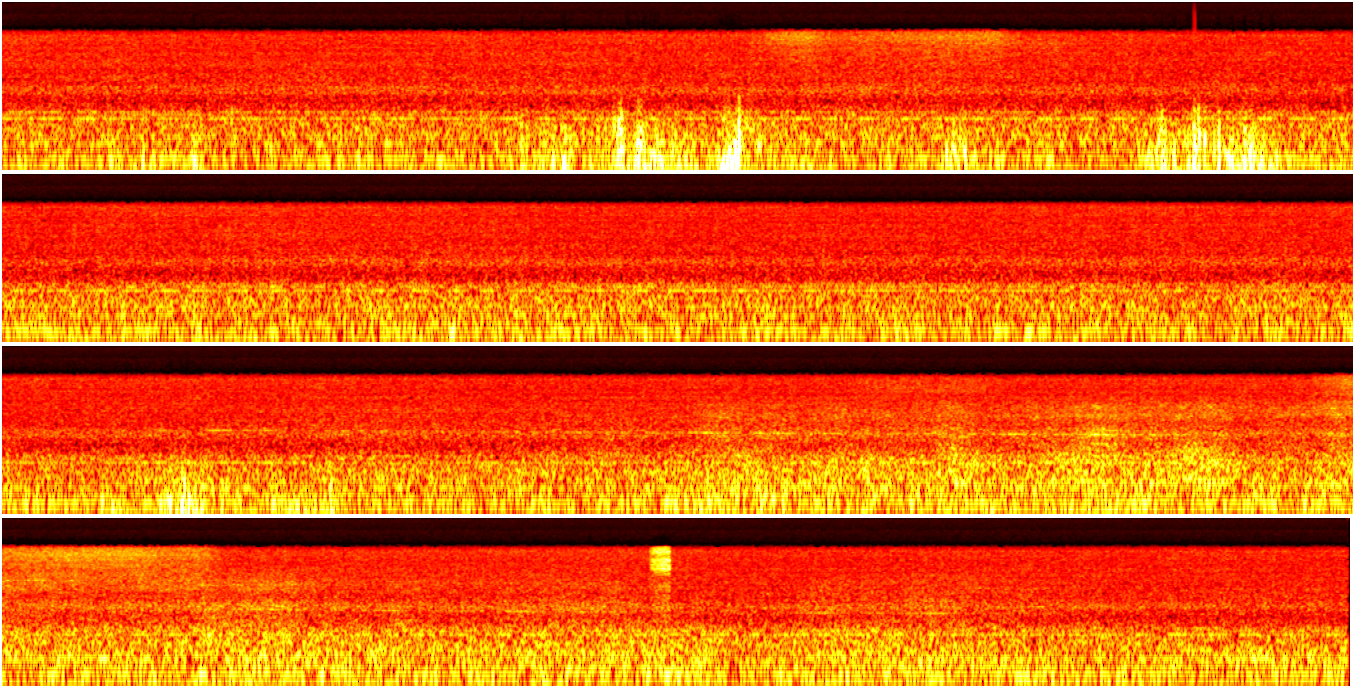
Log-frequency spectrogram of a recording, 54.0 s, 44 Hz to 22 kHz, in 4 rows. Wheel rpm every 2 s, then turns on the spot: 0, 0, 0, 0, 0, 0, 0, 0, 0, 0, 0, 0, 0, 0, 0, 0, 0, 0, 0, 0, 0, 0, 0, 0, 0, 0, 0.
none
